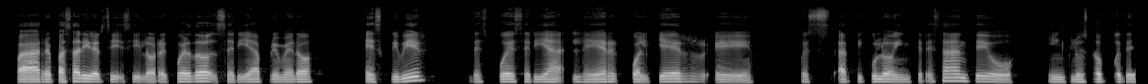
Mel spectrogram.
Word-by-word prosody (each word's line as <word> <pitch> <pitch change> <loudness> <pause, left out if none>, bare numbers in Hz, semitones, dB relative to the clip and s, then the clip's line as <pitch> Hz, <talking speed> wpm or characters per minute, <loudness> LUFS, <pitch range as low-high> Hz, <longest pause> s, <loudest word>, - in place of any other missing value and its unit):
para 115 0 +7
repasar 115 +4 +3
y 135 - +6
ver 120 -1 +4
si 130 - -4
si 115 - -4
lo 105 -1 +1
recuerdo 130 +6 +3
sería 115 +1 -1
primero 120 +2 0 0.5
escribir, 150 - 0 0.3
después 125 +3 -1
sería 120 -1 -1
leer 120 +1 -1
cualquier, 125 +2 -1
eh, 105 -2 -1 0.4
pues, - - -8
artículo 125 0 +1
interesante 135 +6 -1
o 110 -2 0 0.3
incluso, 115 +3 -2
puede 115 -1 -2
120 Hz, 115 wpm, -22 LUFS, 110-130 Hz, 0.5 s, para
